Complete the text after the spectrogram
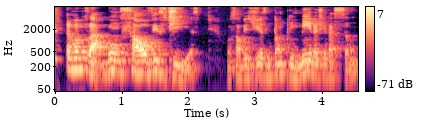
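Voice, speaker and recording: This voice is somewhat breathy, moving at a moderate pace with ordinary pitch variation. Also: man. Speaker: literature teacher. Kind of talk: lecture.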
